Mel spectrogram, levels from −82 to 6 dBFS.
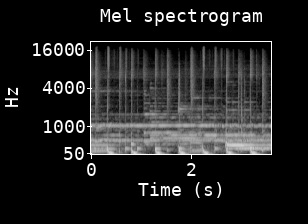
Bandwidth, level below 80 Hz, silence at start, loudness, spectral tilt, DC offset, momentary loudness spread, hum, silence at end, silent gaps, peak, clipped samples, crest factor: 18 kHz; -24 dBFS; 0 s; -18 LUFS; -5.5 dB/octave; under 0.1%; 6 LU; none; 0 s; none; -4 dBFS; under 0.1%; 14 dB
